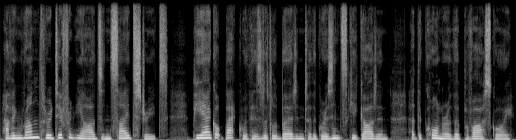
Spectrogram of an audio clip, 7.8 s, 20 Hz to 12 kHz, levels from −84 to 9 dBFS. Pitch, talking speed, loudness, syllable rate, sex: 195 Hz, 195 wpm, -17 LUFS, 5.4 syllables/s, female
